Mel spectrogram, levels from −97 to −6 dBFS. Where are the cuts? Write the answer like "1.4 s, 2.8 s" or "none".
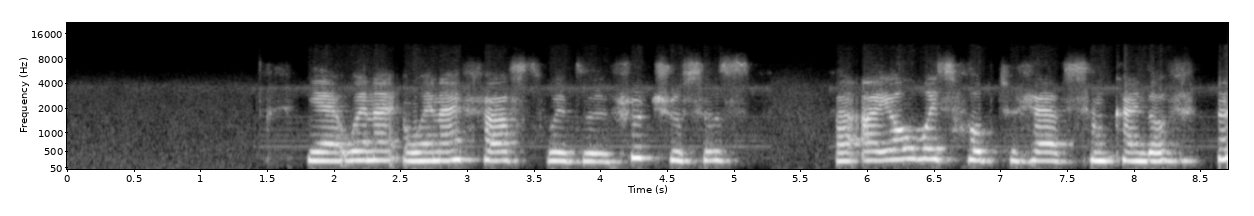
none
